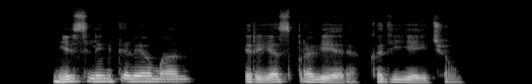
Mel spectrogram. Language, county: Lithuanian, Telšiai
